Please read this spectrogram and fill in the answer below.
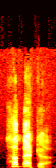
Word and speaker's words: Rebecca: And I'm told that in her home country it's pronounced Habbeca.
